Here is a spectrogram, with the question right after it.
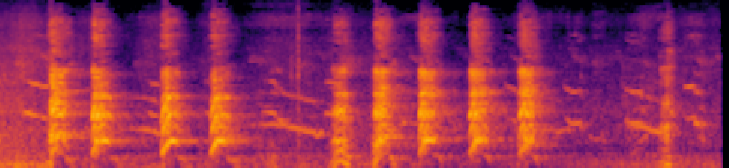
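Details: Mother dogs and puppies at feeding time, rescue dogs: a run of about nine short, yelping barks, one every half second or so, with faint whimpering between them.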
